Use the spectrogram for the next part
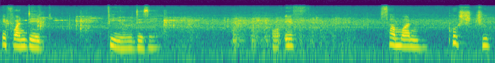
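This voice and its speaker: A woman's voice: lowish voice, takes it slowly, noisy background. A woman playing an anxious, suspicious wife, tense and questioning, in vintage radio drama.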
